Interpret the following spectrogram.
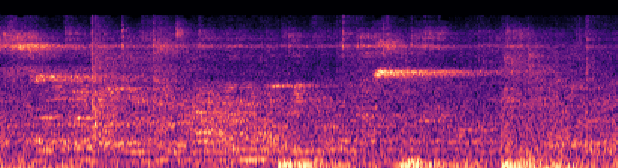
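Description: Busy table tennis hall: background chatter with scattered clicks of celluloid-type table tennis balls bouncing on tables and bats from the many matches, and one sharp, louder ball click on the near table a little over three seconds in.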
